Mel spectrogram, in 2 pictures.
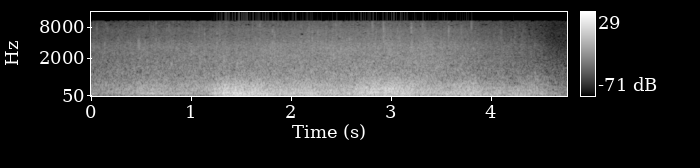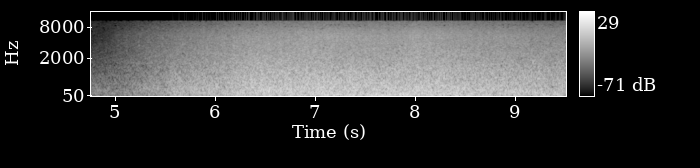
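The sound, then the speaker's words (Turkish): A thunderstorm at sea with heavy rain pouring steadily, low thunder rumbling in two swells early on, a brief lull, then a loud, dense downpour roaring on. No voices. “Bu fırtına bizi fena yakaladı.”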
